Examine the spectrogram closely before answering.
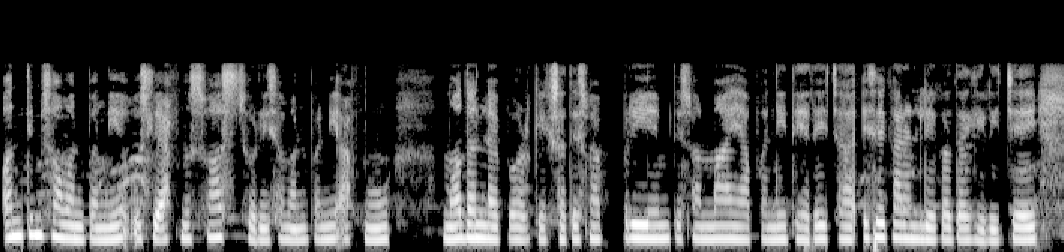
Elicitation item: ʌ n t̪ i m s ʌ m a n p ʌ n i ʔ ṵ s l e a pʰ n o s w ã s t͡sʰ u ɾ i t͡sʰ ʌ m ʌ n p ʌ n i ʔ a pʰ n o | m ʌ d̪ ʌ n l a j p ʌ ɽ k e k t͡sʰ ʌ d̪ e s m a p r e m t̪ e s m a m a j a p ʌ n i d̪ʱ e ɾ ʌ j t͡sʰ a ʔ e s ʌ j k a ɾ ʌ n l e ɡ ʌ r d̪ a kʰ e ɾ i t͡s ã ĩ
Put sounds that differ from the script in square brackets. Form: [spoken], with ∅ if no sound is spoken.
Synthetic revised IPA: ʌ n t̪ i m s ʌ m [ʌ] n p ʌ n i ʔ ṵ s l e a pʰ n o s w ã s t͡sʰ [o] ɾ i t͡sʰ ʌ m ʌ n p ʌ n i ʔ a pʰ n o | m ʌ d̪ ʌ n l a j p ʌ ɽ k e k t͡sʰ ʌ [t̪] e s m a p r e m t̪ e s m a m a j a p ʌ n i d̪ʱ e ɾ ʌ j t͡sʰ [ʌ] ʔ e s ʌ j k a ɾ ʌ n l e ɡ ʌ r d̪ a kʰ e ɾ i t͡s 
